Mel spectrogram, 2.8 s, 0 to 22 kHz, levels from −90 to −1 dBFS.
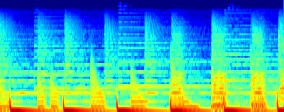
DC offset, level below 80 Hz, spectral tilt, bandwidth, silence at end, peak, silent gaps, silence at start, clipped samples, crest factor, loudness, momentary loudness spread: under 0.1%; -18 dBFS; -7 dB/octave; 9.4 kHz; 0 s; -4 dBFS; none; 0 s; under 0.1%; 12 dB; -21 LUFS; 4 LU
